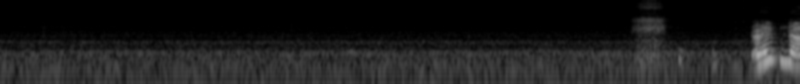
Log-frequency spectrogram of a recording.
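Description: A woman crying: quiet room with a faint steady hum for about six seconds, then a sharp sniff, and near the end a wavering, tearful voice breaking into a word.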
